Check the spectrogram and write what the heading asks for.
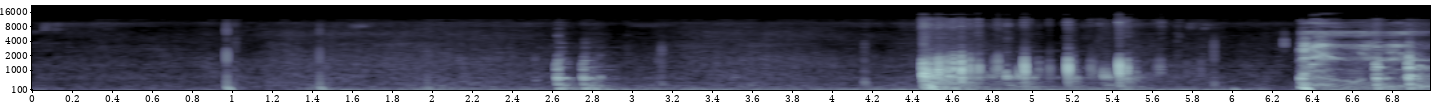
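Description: Frozen pond ice cracking with a loud, sharp crack about four and a half seconds in, breaking into a quick run of snaps as the crack spreads out across the ice sheet, with another burst of cracking near the end. A few light taps or steps on the ice come before it.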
